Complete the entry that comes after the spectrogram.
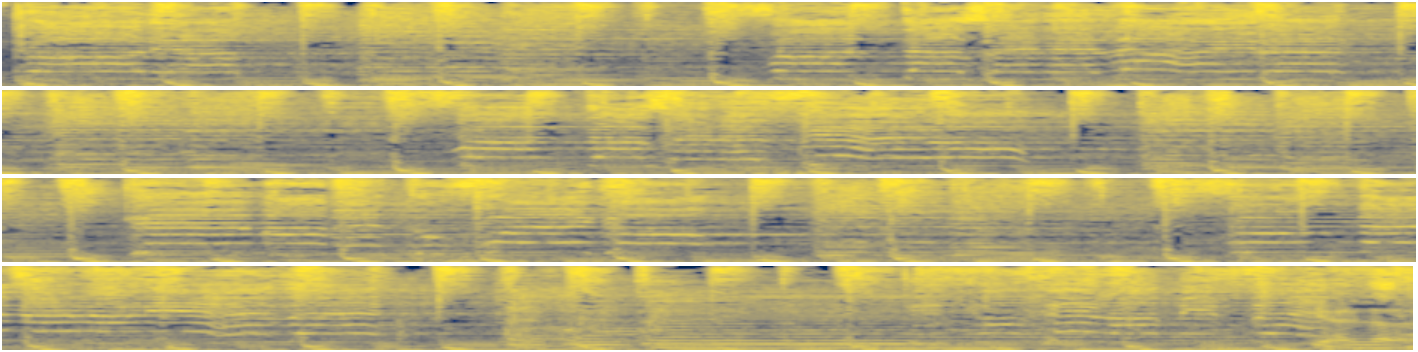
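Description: A pop song in Italian, by a singer who has performed at the San Remo festival, plays loud and continuous, a lead singer's voice carrying the melody over a full band arrangement with steady drums and lush backing instruments.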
